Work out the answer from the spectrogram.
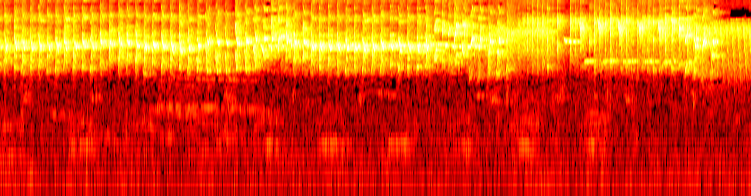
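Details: Lovebird song used as a lure for training birds: a dense, continuous stream of high chattering twitters and buzzy trills, unbroken and rapid throughout, with no other sounds.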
